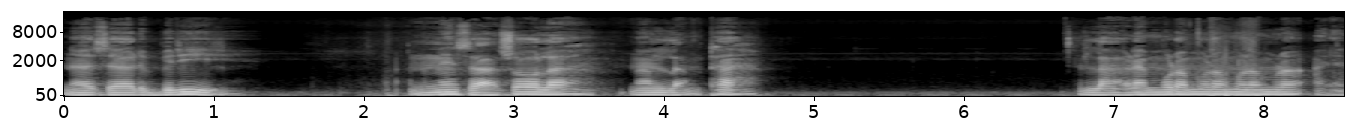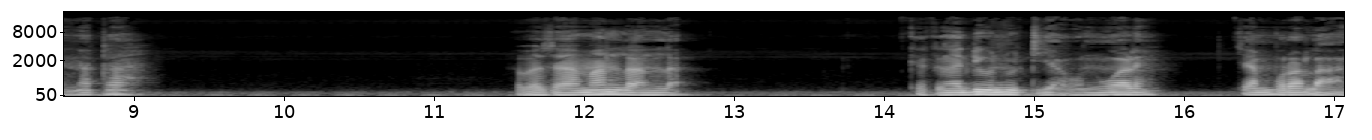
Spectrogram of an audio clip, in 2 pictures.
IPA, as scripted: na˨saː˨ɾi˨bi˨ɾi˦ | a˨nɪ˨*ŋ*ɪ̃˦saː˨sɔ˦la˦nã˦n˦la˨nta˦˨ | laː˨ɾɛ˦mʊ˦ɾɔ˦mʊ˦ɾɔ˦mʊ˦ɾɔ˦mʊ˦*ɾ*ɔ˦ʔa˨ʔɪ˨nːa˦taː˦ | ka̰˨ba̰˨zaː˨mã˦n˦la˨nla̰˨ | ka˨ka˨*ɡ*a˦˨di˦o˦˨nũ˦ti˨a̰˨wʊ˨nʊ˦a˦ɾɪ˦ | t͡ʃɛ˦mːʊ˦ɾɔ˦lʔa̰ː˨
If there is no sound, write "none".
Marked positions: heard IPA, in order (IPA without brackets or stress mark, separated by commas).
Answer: n, ɾ, ŋ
